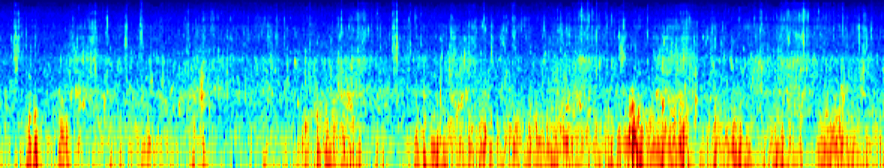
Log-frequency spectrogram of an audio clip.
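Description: Kayak paddle strokes dipping and splashing, with water sloshing along the hull, under a steady low rumble of wind on the microphone.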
